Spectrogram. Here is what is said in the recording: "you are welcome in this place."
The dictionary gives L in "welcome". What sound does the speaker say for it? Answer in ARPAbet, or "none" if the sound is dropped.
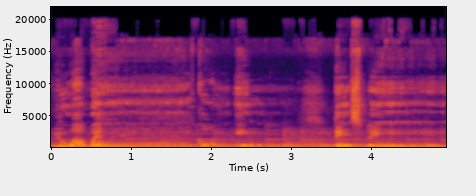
none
